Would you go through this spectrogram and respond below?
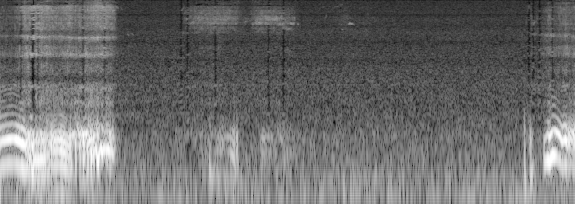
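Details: Milo, a miniature fox terrier, snoring in his sleep as he usually does. A loud, buzzy, harmonic snore lasts about a second at the start, then near silence with faint breaths, and another snore begins at the very end.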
